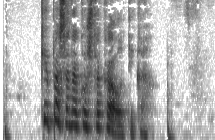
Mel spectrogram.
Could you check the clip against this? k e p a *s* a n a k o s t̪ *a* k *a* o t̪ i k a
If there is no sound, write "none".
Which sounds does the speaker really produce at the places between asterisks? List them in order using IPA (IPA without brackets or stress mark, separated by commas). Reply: s, a, a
